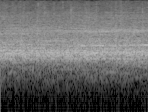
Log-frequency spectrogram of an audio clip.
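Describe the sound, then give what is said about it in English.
A crowd of protesters cheers in the echoing halls of Oklahoma's state capitol after learning Julius Jones was granted clemency by Governor Kevin Stitt, a dense, steady roar of many voices that holds at an even, loud level without breaks for the whole moment. “Cheering echoed through the halls of Oklahoma's state capitol after protesters learned that Jones had been granted clemency by Governor Kevin Stitt.”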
